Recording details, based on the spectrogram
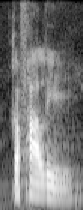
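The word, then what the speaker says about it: κεφαλή: Tulisannya kepale, bacanya kefale sama.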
